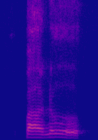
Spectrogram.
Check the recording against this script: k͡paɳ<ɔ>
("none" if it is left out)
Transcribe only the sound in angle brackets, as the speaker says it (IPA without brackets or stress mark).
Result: ɤ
